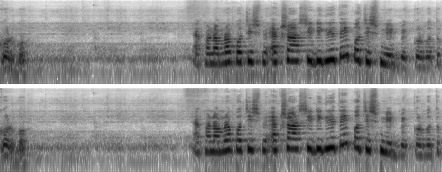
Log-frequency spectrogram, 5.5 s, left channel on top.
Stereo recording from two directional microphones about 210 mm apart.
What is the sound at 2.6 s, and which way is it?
Speech, 45° right (ahead or behind).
